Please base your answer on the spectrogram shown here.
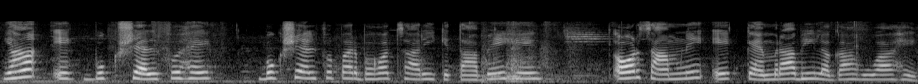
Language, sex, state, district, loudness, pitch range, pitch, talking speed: Hindi, female, Madhya Pradesh, Dhar, -19 LUFS, 235-280 Hz, 260 Hz, 130 wpm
